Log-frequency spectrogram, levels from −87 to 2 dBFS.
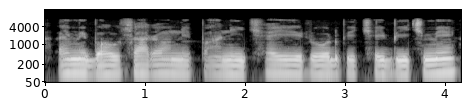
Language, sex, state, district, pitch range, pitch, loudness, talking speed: Hindi, male, Bihar, Darbhanga, 95-100 Hz, 95 Hz, -17 LUFS, 175 wpm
